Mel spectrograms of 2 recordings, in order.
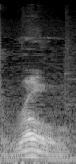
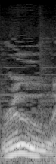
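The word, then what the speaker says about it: Roe: people do not know how to pronounce the r 0 e sound it's ro I get Rue and Roy and in a sudden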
